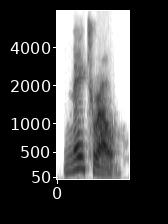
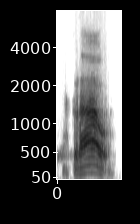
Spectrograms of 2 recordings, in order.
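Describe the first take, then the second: First: Natural said the English way, like netchural; English Natural, first syllable stressed; English pronunciation. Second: Said in the usual way. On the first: Shown as a demonstration. Teacher contrasting English Natural with Portuguese. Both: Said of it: "Em português".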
